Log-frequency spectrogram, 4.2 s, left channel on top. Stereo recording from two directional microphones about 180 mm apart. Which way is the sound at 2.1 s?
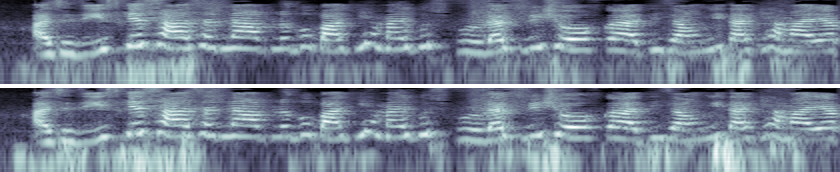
10° right (ahead or behind).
